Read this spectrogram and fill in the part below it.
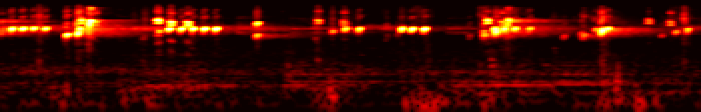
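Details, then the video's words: Goldfinch song meant to excite a goldfinch into singing: clusters of quick repeated chips, sometimes four in a row, broken by sharp tinkling trills, in a bright, energetic rhythm. "increase the enthusiasm of the goldfinch and encourage it to song"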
